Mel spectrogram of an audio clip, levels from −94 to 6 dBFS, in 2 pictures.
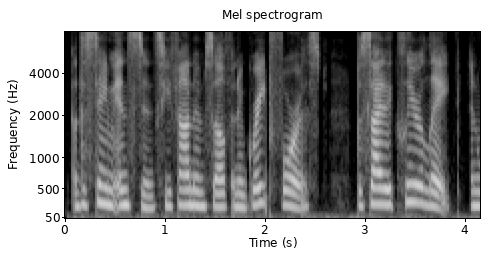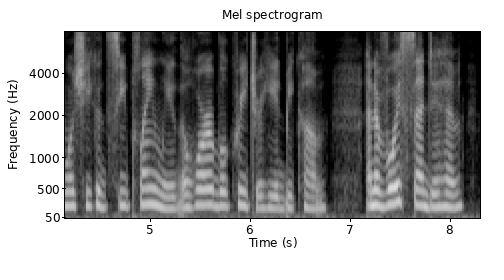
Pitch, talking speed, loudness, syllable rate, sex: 225 Hz, 240 wpm, -20 LUFS, 6.2 syllables/s, female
